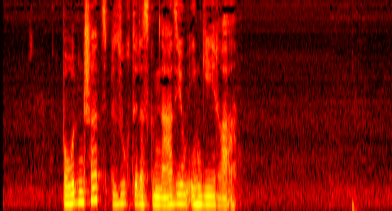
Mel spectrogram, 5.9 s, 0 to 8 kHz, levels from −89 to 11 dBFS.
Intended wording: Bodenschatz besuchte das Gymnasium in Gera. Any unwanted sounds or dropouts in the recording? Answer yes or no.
no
